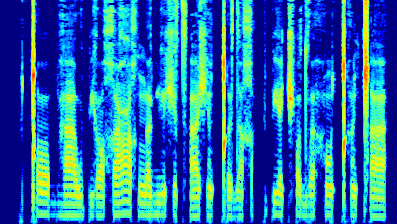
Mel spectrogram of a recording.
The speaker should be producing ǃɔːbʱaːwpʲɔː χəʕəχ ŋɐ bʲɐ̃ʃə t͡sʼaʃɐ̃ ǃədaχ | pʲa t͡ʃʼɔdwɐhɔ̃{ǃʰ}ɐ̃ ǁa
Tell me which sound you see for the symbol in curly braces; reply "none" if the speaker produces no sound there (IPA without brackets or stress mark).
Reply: ǃʰ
